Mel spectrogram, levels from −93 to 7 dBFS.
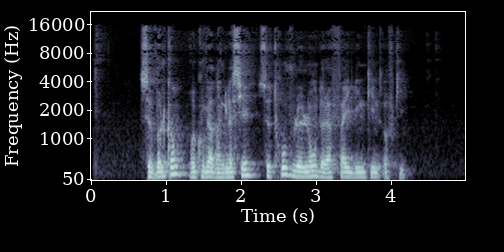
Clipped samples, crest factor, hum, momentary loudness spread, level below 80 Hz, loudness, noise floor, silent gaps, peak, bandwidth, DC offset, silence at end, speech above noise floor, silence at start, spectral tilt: under 0.1%; 16 dB; none; 14 LU; -52 dBFS; -16 LUFS; -68 dBFS; none; -2 dBFS; 16.5 kHz; under 0.1%; 0.8 s; 53 dB; 0.65 s; -6 dB/octave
